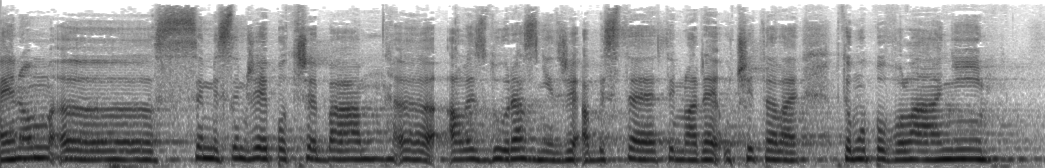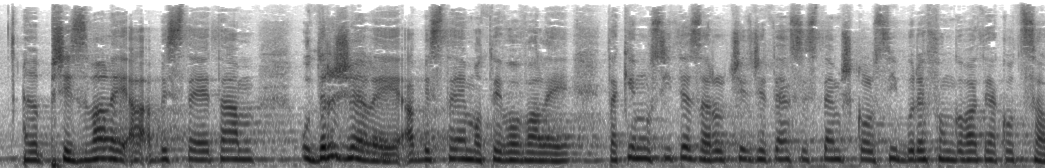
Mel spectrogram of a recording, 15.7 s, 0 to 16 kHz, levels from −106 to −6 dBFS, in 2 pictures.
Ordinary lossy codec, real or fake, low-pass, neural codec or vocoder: MP3, 64 kbps; fake; 14.4 kHz; vocoder, 44.1 kHz, 128 mel bands every 512 samples, BigVGAN v2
